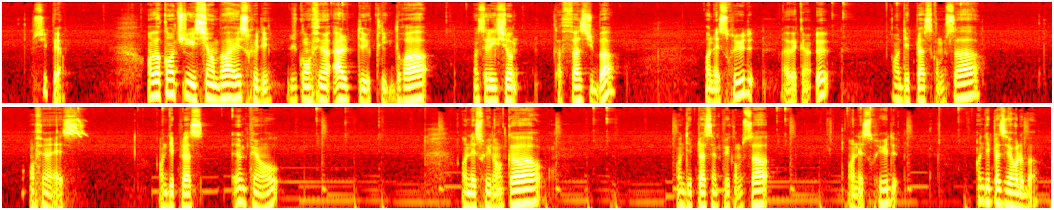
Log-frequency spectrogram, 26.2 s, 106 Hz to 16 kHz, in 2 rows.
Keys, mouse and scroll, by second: 1.2 Tab, 1.7 Tab, 4.2 alt+right click, 4.6 scroll down 4, 4.8-6.6 middle drag, 6.6 KP_1, 7.9 scroll up 2, 8.7 z, 9.2 z, 9.9 e, 11.2-12.6 drag, 12.6 s, 15.2-17.3 drag, 17.3 scroll down 1, 17.5 middle click, 18.1-18.8 scroll up 1, 18.8 e, 21.4 s, 23.4 e, 25.1-26.2 drag.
